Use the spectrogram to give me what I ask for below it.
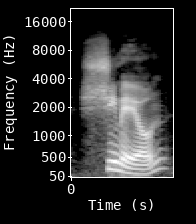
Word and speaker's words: Simeon: The second one is Simeon, which would have been pronounced Shimeon. It's an SH sound at the beginning, Shimeon.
